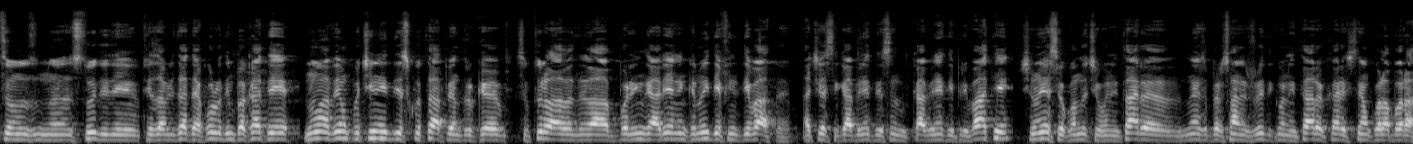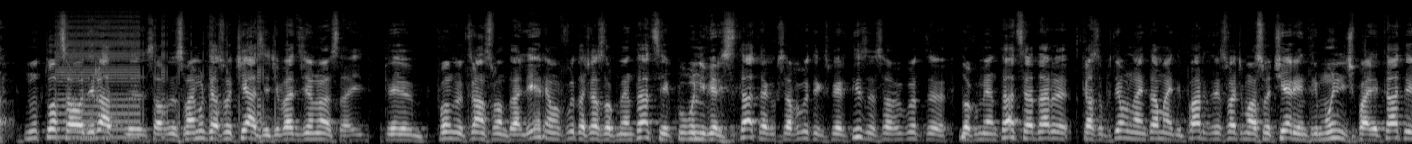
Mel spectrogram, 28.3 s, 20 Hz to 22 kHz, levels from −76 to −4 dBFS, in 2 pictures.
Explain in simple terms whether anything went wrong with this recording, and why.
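A mobile phone on the old 2G network was in a call close to the recording equipment, and its radio signal leaked into the audio circuit. The phone transmits in rapid pulses, 217 times a second, and the circuit turned those radio pulses into sound. That is the GSM phone buzz, heard from 14.68 to 15.53 s as a hard, raspy buzz at 217 Hz with a harsh, gritty edge, sitting on top of the sound and unrelated to it.

Right after that, from 15.56 to 17.0 s, the same phone stayed in the call, but its user went quiet, so the phone sent only short groups of radio pulses instead of a constant stream. The circuit picked those up too, producing GSM signalling bursts: even ticks with a longer 217 Hz buzz twice a second. The pulsing comes from the phone switching its transmissions on and off, not from anything in the recorded sound.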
